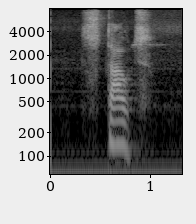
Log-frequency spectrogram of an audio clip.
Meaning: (adjective) 1. naughty, disobedient, mischievous 2. high (expectations) 3. bold, audacious; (noun) stout (brew)
- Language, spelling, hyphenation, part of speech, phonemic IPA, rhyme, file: Dutch, stout, stout, adjective / noun, /stɑu̯t/, -ɑu̯t, Nl-stout.ogg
